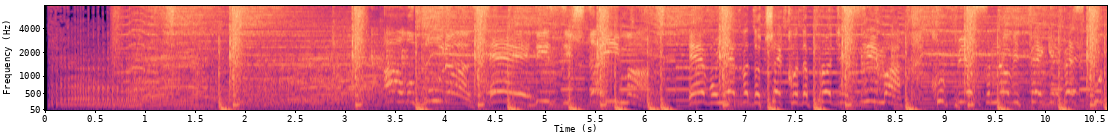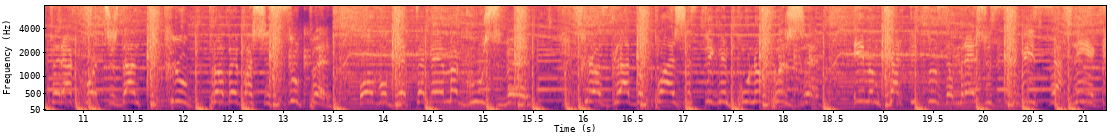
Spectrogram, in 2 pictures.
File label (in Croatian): reklama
